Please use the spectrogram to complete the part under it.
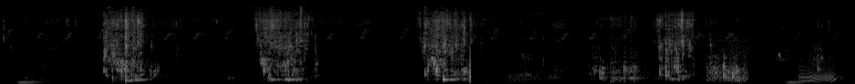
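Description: Water pours from a metal pot and splashes into a shallow pool.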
